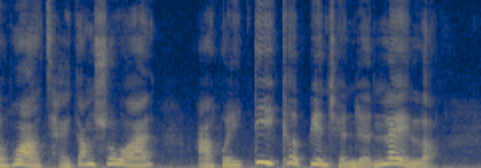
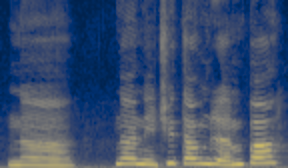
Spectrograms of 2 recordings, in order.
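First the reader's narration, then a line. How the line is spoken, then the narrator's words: Old woman laughing. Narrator (Chinese): 老婆婆笑着说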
